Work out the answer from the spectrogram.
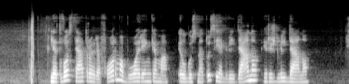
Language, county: Lithuanian, Šiauliai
